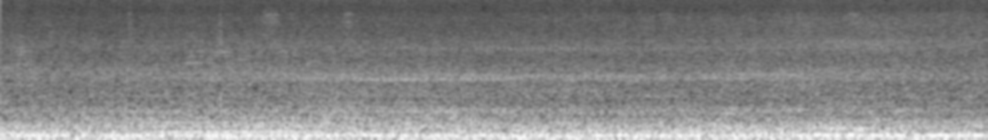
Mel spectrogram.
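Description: Vehicle engine idling at a standstill: a steady low rumble.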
